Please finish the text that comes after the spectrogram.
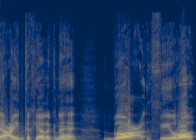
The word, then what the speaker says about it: بعثر: بعثر، یہاں سیٹی لوگ ڈال ہی دیتے ہیں تو سیٹی سے آپ نے بچنا ہے. بعثر ما فی القبور، قاف موٹا ہے، ما فی القبور.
